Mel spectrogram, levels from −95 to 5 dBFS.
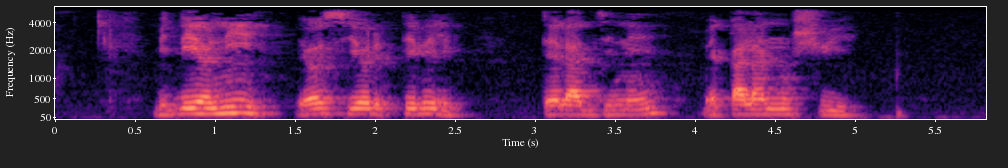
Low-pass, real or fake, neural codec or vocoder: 5.4 kHz; real; none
